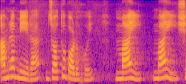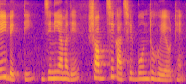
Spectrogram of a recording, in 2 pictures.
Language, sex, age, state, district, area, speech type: Bengali, female, 30-45, West Bengal, Purulia, rural, spontaneous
